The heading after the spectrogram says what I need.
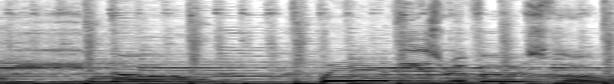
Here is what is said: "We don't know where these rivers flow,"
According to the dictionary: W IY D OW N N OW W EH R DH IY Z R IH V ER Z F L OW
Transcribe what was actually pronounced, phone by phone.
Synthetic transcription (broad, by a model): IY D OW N N OW W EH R DH IY Z R IH V ER Z F L OW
